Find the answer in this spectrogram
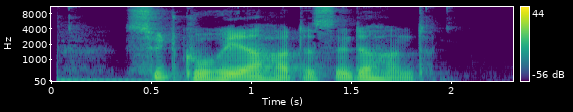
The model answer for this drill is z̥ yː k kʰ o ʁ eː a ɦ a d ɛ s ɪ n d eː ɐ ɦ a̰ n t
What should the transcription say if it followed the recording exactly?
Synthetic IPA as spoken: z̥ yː t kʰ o ʁ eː a ɦ a t ɛ s ɪ n d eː ɐ ɦ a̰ n t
